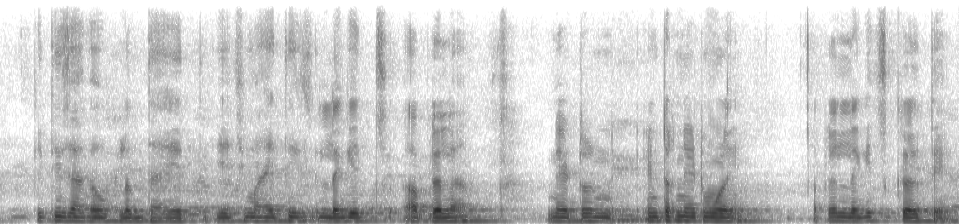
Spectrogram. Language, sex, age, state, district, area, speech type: Marathi, male, 18-30, Maharashtra, Ratnagiri, rural, spontaneous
